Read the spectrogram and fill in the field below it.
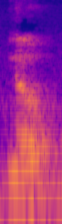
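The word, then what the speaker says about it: know: على سبيل المثال عندنا كل كي، طبعا كقاعده كل كي يجي وراها حرف الان تعتبر الكي هي مجموعه خاليه لانها لا تلفظ، والكلمات التي يتواجد كي وراء حرف الان مثل هذه الكلمات.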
